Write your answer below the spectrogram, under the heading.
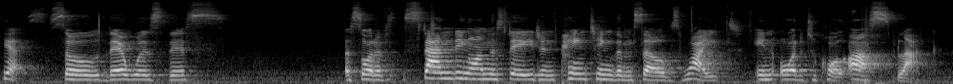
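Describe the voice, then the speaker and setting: A middle-aged woman from the Bahamas and the UK, an educator giving explanations as an interview guest, choosing her words deliberately with pauses. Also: fairly high pitch, a bit bright.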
